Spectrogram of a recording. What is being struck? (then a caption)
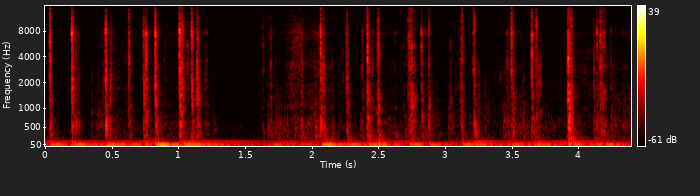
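Plastic membrane computer keyboard. Fingertips type on the main keys and number pad of a solid, full-size plastic membrane computer keyboard with a colour-changing backlight. Quick, bright plastic clicks and taps come in an uneven run, with a short pause after about a second, over a steady low hum. Each keystroke stops almost at once.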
